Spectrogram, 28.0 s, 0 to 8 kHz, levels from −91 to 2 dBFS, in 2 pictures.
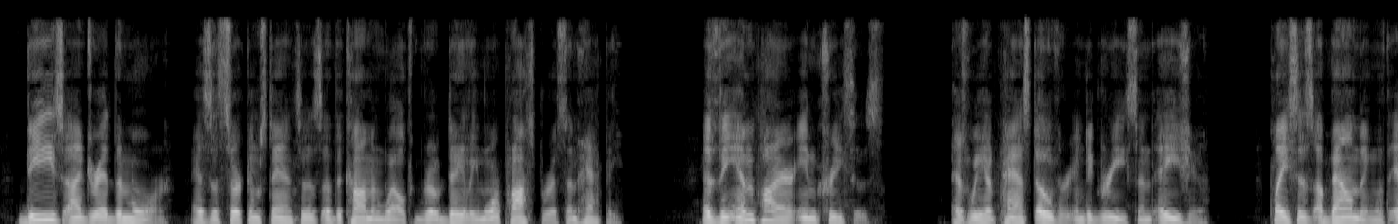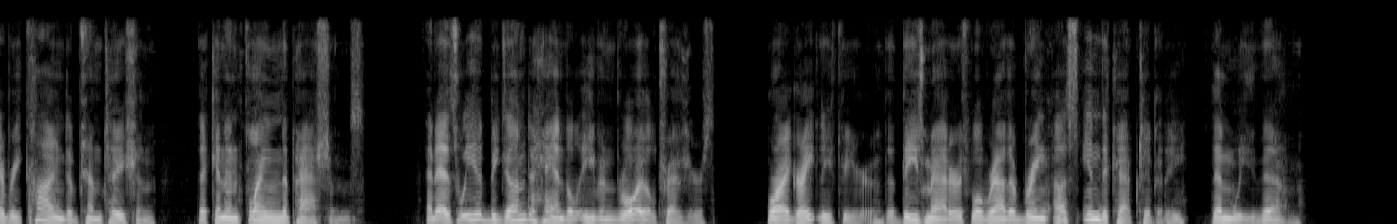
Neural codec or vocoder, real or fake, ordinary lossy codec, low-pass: codec, 44.1 kHz, 3.4 kbps, Pupu-Codec; fake; MP3, 64 kbps; 7.2 kHz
